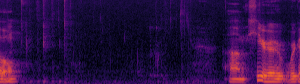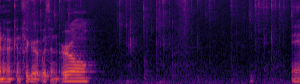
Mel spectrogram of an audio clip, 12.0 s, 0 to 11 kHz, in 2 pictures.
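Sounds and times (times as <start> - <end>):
typing on computer keyboard: 0.3 - 1.6, 3.0 - 3.8, 6.5 - 7.3, 8.3 - 12.0.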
